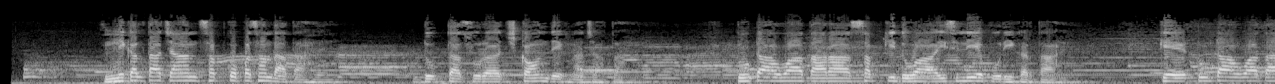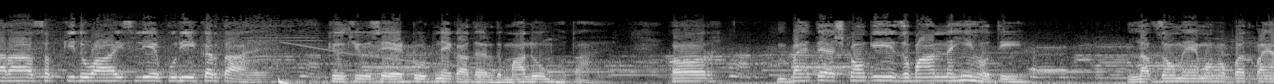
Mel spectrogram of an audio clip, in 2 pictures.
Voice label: Shayari Hindi Ringtone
